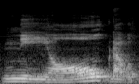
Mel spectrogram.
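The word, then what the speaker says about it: 牛: 자, 다음에 이 소도 한번 읽어볼 텐데 소는 니, 우 아니고 아이, 유 사이엔 항상 오 집어넣기로 했죠. 그래서 니오라고 표현을 하시면 돼요.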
